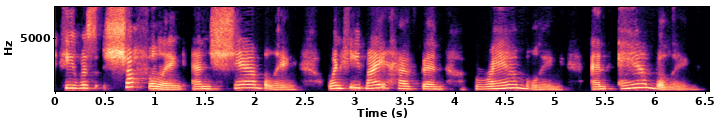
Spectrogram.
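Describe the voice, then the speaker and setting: A woman reading a children's story expressively, with deliberate, dramatic emphasis on her words. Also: a little high, very animated.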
